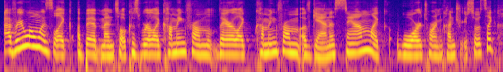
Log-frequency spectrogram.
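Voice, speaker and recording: Smooth-voiced rambling young woman. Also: mid-range voice, expressive, fairly quick. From Tajikistan. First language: Dari. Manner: rambling, full of "like" fillers, frank storytelling. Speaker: podcast guest. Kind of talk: casual chat.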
